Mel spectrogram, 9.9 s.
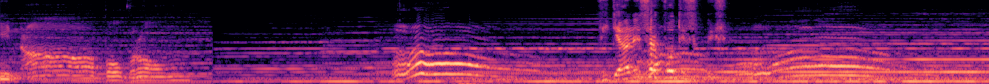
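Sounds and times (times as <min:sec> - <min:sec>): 
speech: 0:00.0 - 0:02.0, 0:03.9 - 0:05.0, 0:06.0 - 0:07.9
dog howling: 0:03.9 - 0:09.8.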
